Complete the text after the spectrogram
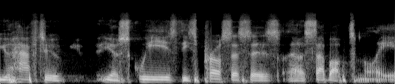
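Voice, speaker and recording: With a British accent, a man talks at a fairly slow pace and a fairly low pitch, the sound dry and close with no echo. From England. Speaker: event designer and author. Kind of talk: podcast interview. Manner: halting, many fillers.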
